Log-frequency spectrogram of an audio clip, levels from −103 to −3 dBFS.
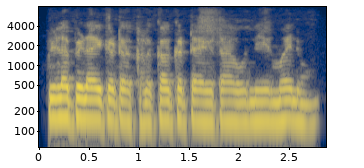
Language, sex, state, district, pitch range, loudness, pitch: Rajasthani, male, Rajasthan, Churu, 135-150 Hz, -19 LUFS, 140 Hz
